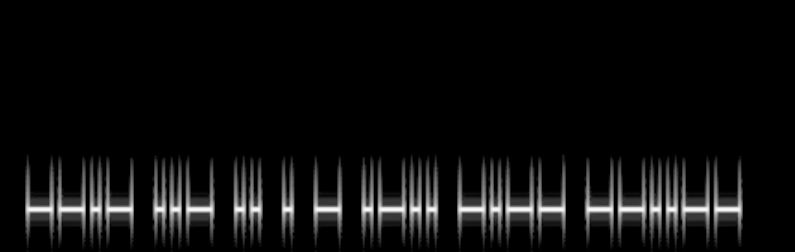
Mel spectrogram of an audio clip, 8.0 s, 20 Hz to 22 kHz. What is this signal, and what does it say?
Morse code, heard as a keyed tone, about 14 wpm, 700 Hz. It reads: QUIETLY,
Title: A Sound Of Thunder 15wpm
